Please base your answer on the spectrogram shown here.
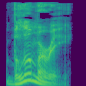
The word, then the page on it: bloomery: British English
